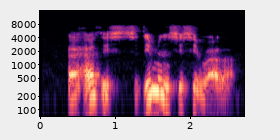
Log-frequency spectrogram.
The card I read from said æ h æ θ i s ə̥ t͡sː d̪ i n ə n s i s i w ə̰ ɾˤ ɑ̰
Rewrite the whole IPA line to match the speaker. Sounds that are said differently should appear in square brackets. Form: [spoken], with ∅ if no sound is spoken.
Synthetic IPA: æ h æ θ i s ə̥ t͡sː d̪ i [m] ə n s i s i [v] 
